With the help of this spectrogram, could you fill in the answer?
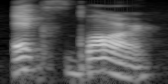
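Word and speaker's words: x̄: mu but it's like mu mu so it's pronounced mu and then the second one here for sample mean X bar so it's X bar so it's like X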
